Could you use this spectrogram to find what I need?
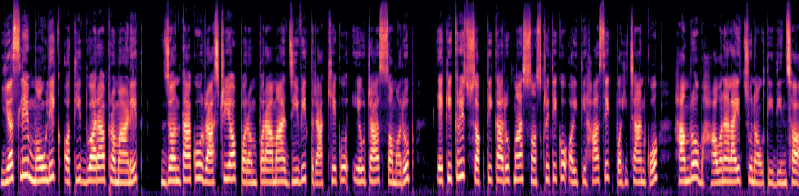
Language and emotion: Nepali, neutral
